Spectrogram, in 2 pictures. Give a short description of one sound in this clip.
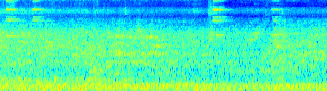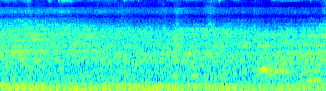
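Steel wheels clatter over rail joints.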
